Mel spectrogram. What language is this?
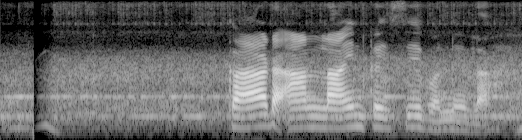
Bhojpuri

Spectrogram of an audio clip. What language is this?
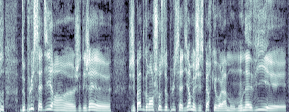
French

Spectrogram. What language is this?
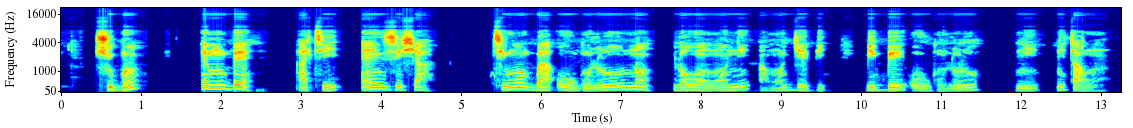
Yoruba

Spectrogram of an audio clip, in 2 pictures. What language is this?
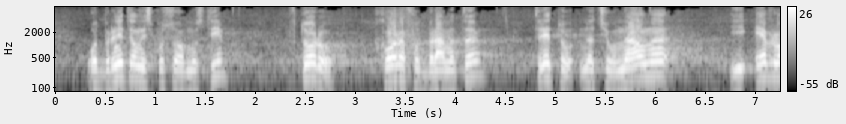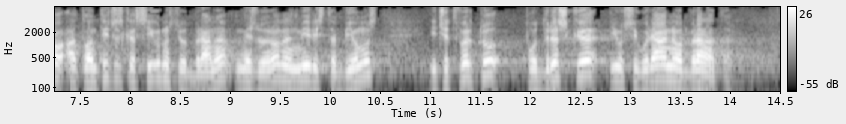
Bulgarian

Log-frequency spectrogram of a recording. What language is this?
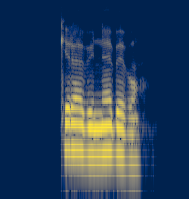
Kalkoti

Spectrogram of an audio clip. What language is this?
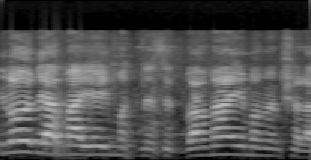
Hebrew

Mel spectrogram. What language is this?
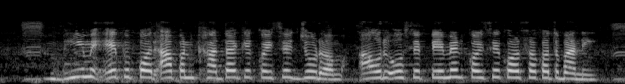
Bhojpuri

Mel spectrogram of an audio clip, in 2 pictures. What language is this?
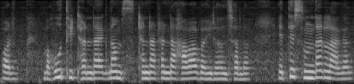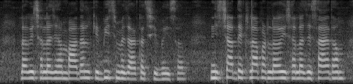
Maithili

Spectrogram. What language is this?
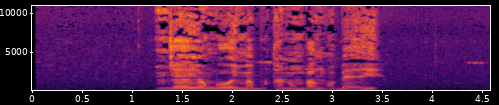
Batanga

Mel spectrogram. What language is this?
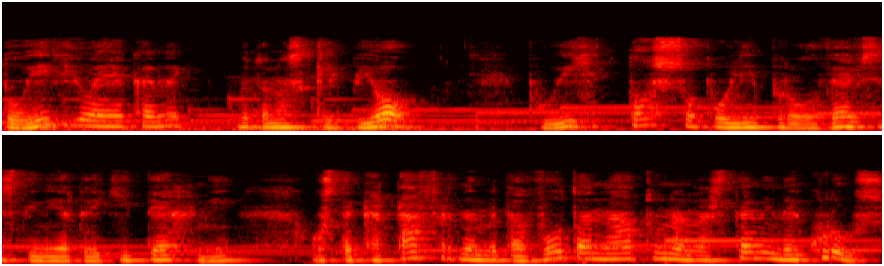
Greek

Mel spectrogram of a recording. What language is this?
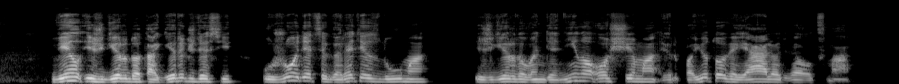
Lithuanian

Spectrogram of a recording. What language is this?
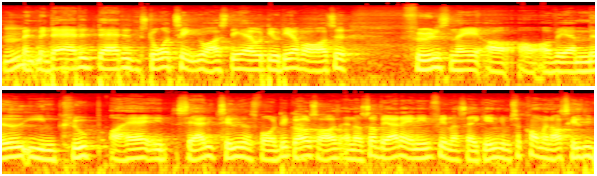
Danish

